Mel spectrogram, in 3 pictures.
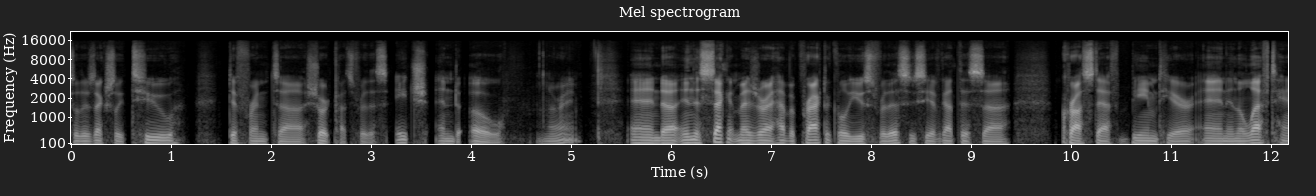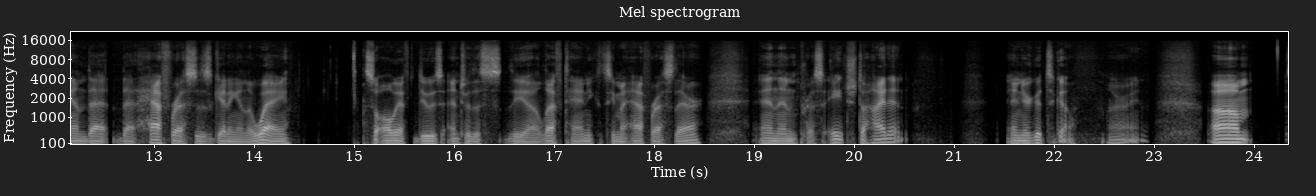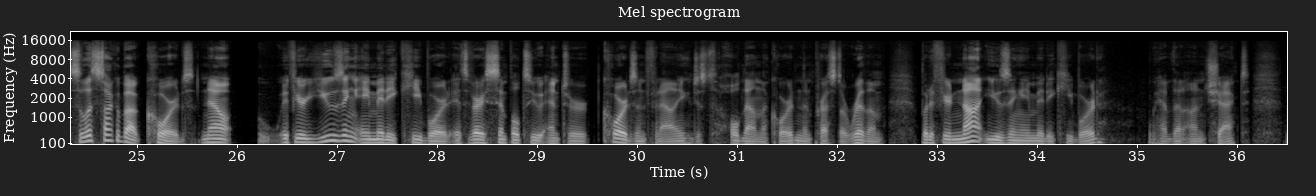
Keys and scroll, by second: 0.9 Left, 1.2 o, 1.5 Left, 2.1 o, 16.8 Right, 17.2 Left, 17.9 Down, 18.1 Down, 19.8 h.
